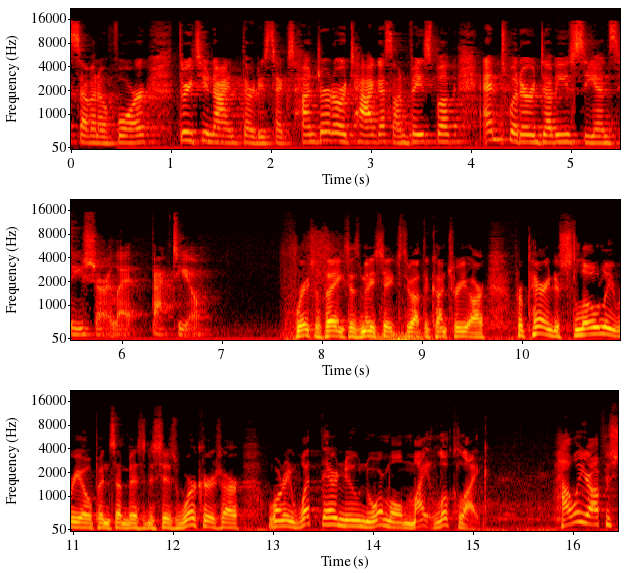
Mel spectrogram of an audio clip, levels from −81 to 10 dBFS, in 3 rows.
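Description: From 0.45 s to the end, a steady mains hum sits under the sound: 50 Hz power leaking in through a ground loop or nearby transformer, roughly 30 dB below the signal. Unlike wind or handling rumble, it holds one fixed pitch and never varies.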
